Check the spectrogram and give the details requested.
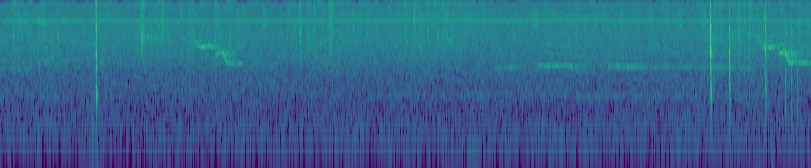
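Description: Faint birdsong: a few short chirping calls and a long thin note, over quiet outdoor background. A few sharp clicks stand out, one just under a second in and three close together near the end.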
